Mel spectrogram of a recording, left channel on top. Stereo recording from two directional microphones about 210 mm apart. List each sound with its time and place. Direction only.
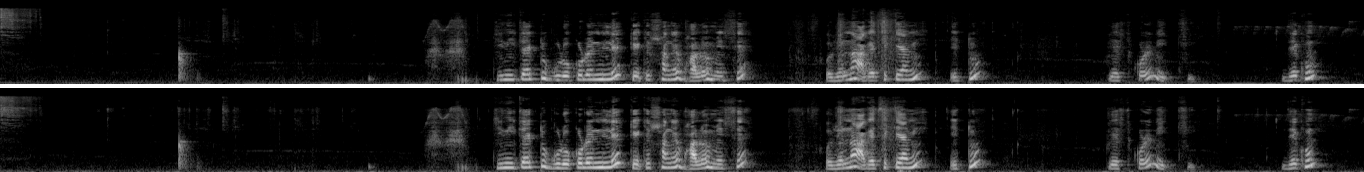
4.4 s dog: 5° right (ahead or behind)
4.9 s speech: 45° right (ahead or behind)
11.1 s speech: 50° right (ahead or behind)
12.8 s speech: 40° right (ahead or behind)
